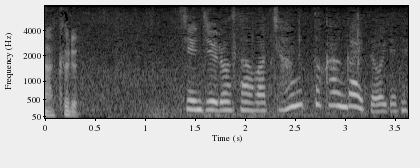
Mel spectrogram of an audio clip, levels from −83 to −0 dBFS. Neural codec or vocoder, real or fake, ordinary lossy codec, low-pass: none; real; none; none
